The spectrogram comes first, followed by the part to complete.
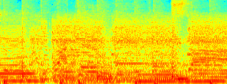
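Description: Heavy metal band playing an instrumental stretch on distorted electric guitars, bass guitar and drums. A held chord breaks off about half a second in and a guitar line of changing notes follows.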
